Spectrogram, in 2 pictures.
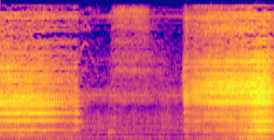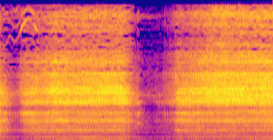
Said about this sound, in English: my lamp auger to drill a hole in it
